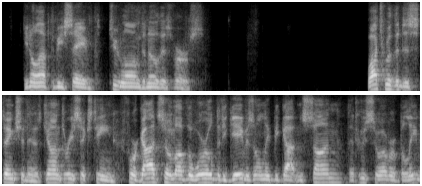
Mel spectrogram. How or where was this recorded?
large echoing room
